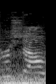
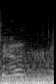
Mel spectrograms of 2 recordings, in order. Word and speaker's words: Rochelle: If you're sophisticated, you'd know that CH goes shh.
